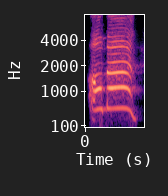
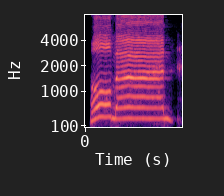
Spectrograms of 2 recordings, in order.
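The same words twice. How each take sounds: First: It is yelled at a high pitch. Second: It is yelled at a low pitch.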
